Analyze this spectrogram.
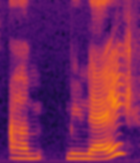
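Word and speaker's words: Mũi Né: I went to a coastal city, Mune.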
